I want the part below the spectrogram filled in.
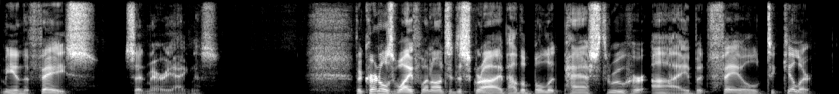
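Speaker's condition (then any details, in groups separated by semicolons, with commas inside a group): No condition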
